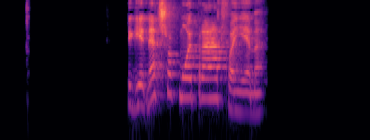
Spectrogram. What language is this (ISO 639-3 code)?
fry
